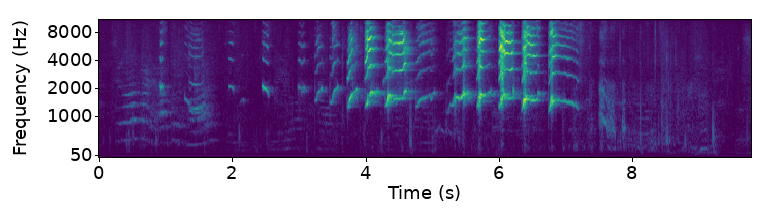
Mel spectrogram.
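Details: Six-week-old Cavalier King Charles Spaniel puppies, blenheim coloured, from a litter of five in an indoor pen: short high yips building into a rapid run of loud, bright barking yelps about three per second, fading to soft whines.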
